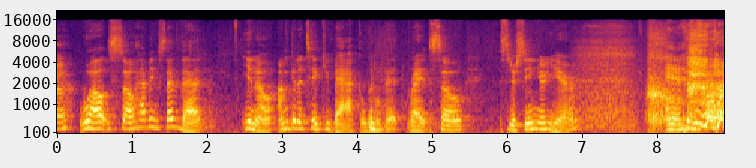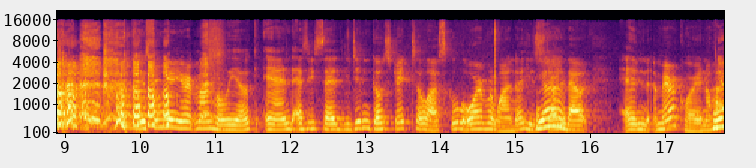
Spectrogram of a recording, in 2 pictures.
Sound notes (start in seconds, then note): 6.9 exhales; 8.2 laughs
